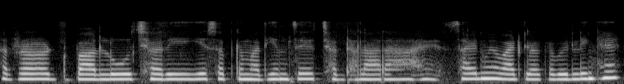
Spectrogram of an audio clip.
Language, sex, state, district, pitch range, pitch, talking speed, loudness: Hindi, female, Jharkhand, Palamu, 235-250 Hz, 240 Hz, 190 wpm, -15 LUFS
